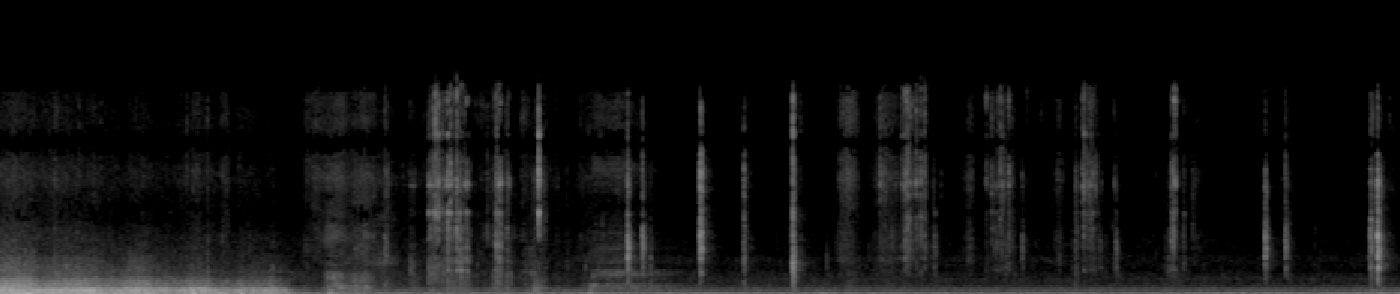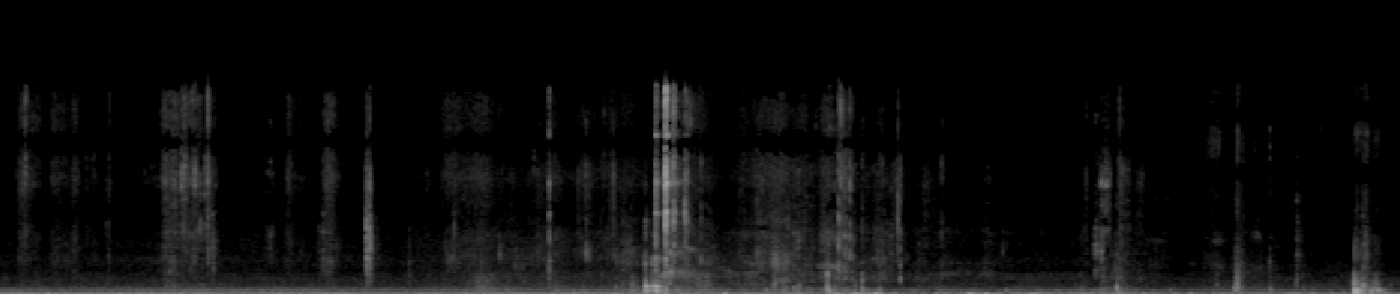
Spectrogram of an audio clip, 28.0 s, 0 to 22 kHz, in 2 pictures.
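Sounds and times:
ratchet clicking: 8.8s - 12.0s.

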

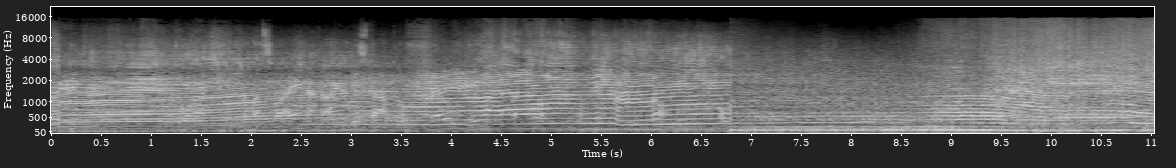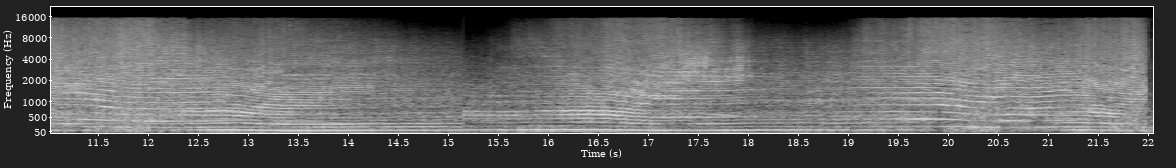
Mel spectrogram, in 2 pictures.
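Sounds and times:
racing motorcycle engines revving: 0.0s - 22.0s.

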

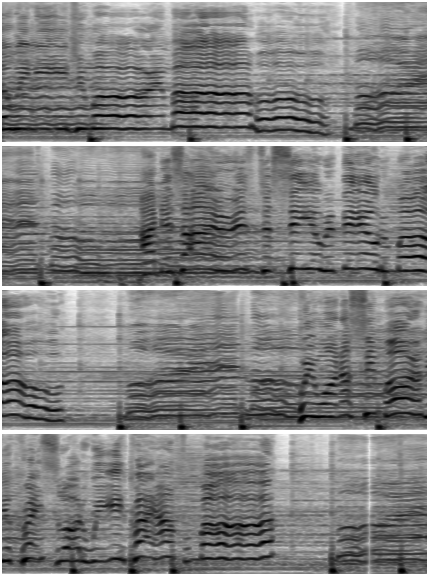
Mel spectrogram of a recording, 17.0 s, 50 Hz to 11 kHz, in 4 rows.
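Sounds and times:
man singing lead: 0.0s - 15.5s
women backing singers: 3.4s - 7.1s, 9.7s - 13.7s, 16.0s - 17.0s.

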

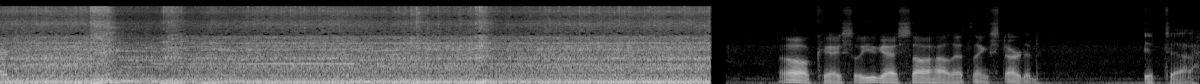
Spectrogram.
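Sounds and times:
tractor engine idling: 0.0s - 7.1s.

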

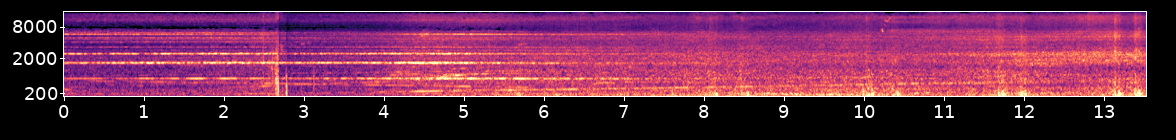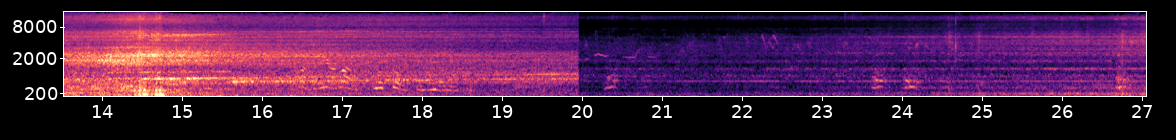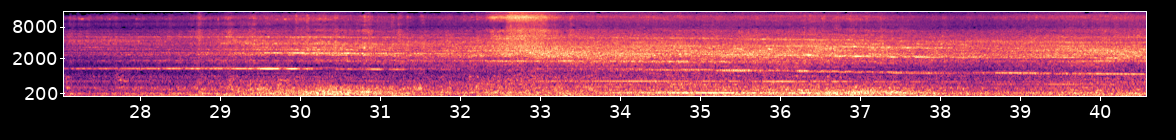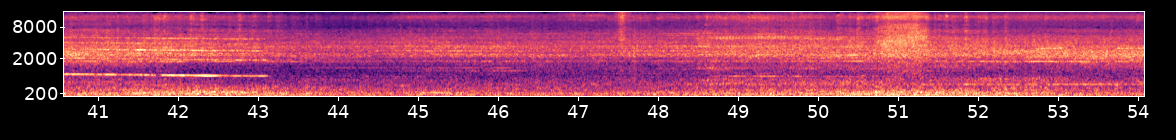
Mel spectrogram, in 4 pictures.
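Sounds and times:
train wheels rumbling: 0.0s - 20.0s, 21.6s - 54.0s.

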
